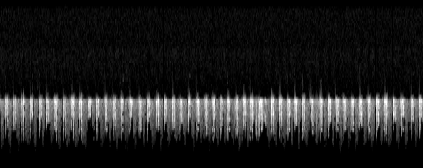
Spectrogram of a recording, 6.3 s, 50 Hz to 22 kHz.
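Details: Song of a katydid, recorded by the National Institute of Biological Resources in 2020. A continuous, very high sizzling trill pulses rapidly and regularly throughout, with a clean quiet background.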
